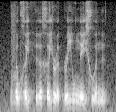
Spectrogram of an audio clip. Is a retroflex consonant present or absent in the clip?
absent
